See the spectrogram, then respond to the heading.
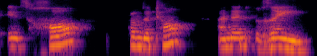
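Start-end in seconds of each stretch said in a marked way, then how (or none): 0.3-0.7 "kha" with a rasping kh from the top of the throat, louder; Arabic kha. Shown as a demonstration. A teacher demonstrates the letter kha, rasping. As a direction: scrape out "kha" from the upper throat. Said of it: "if I'm pronouncing it".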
